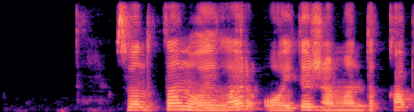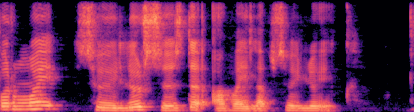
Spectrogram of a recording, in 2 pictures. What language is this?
Kazakh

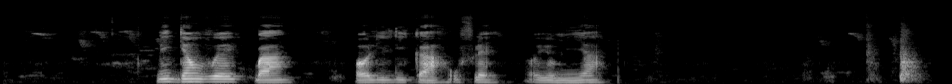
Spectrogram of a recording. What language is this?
Baoulé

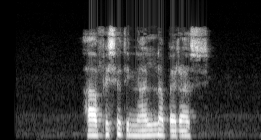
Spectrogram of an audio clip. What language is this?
Greek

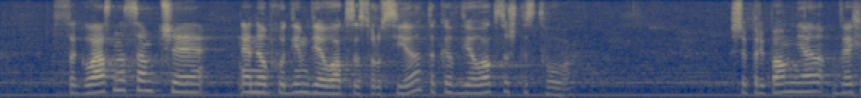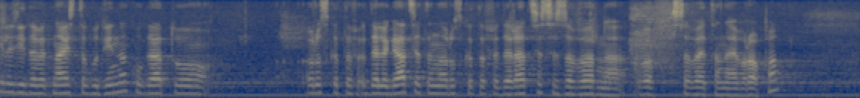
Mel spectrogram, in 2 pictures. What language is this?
Bulgarian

